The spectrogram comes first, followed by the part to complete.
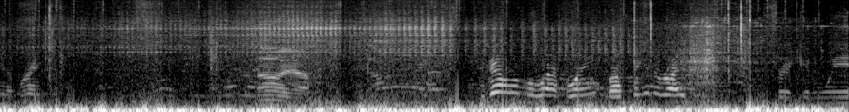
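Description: Wind buffeting the microphone, a steady, gusty low rumble, with people talking indistinctly over it.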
